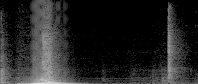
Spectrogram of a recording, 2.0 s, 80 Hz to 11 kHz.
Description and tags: Door Open 4
Wooden Door Open Opening
door, open, opening, wooden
